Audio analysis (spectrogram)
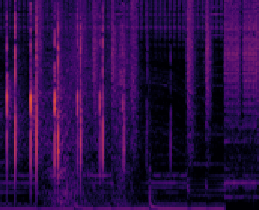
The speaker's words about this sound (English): Clap it up. Clap it up.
